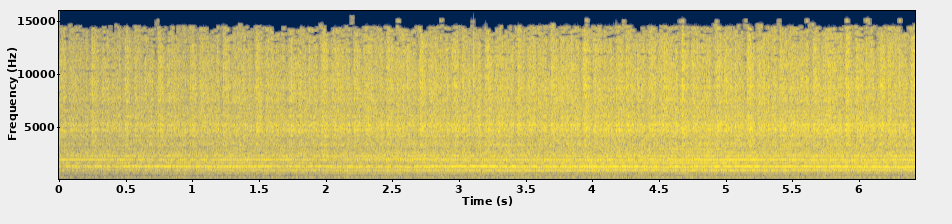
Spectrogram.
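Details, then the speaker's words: Ariston spindle after scraping in the front spindle bearing: even, steady hum with a light regular tick, running much quieter than before, the rattling gone; smooth spindle run. "hier kann man das jetzt ziemlich gut hören der Lauf ist viel ruhiger das plackern ist weg"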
